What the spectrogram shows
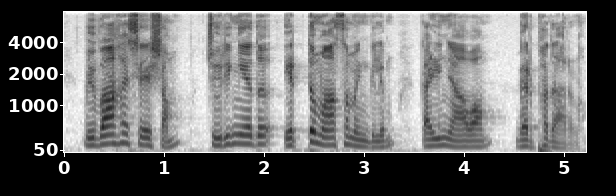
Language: Malayalam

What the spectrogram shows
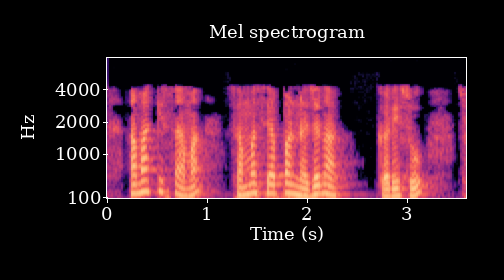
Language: Gujarati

